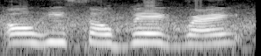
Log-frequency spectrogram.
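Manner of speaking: high, loud retold kid exclamation; awed child. Son marvels at ceiling figure, loud awe. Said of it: "Then he like".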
